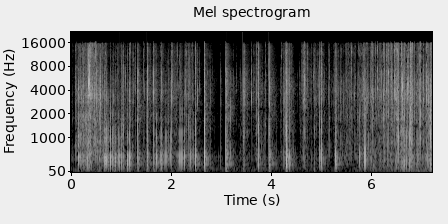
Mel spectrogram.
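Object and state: Thin plastic bag.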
